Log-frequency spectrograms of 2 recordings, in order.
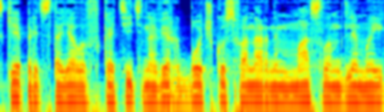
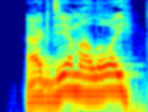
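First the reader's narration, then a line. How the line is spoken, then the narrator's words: Shout. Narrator (Russian): крикнул бакенщик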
